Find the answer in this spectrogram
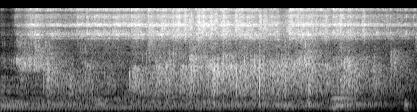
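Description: Maracas and other hand percussion shaken in a continuous rattle by a group of children as their song ends.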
